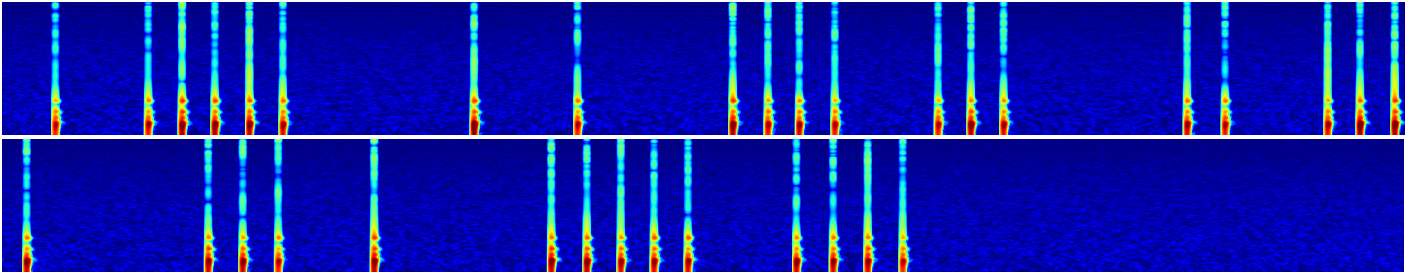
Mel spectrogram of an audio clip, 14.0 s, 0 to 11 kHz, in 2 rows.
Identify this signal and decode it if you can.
Tap code, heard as knocks on wood, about 6 knocks a second. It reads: EASILY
